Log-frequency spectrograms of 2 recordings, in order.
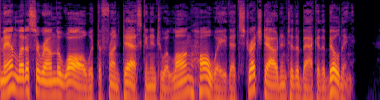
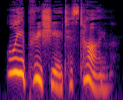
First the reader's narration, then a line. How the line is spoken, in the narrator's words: Janel purred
